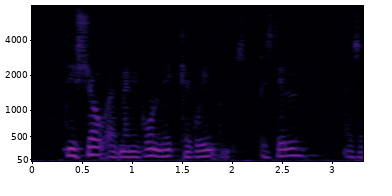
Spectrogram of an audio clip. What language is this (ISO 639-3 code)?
dan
